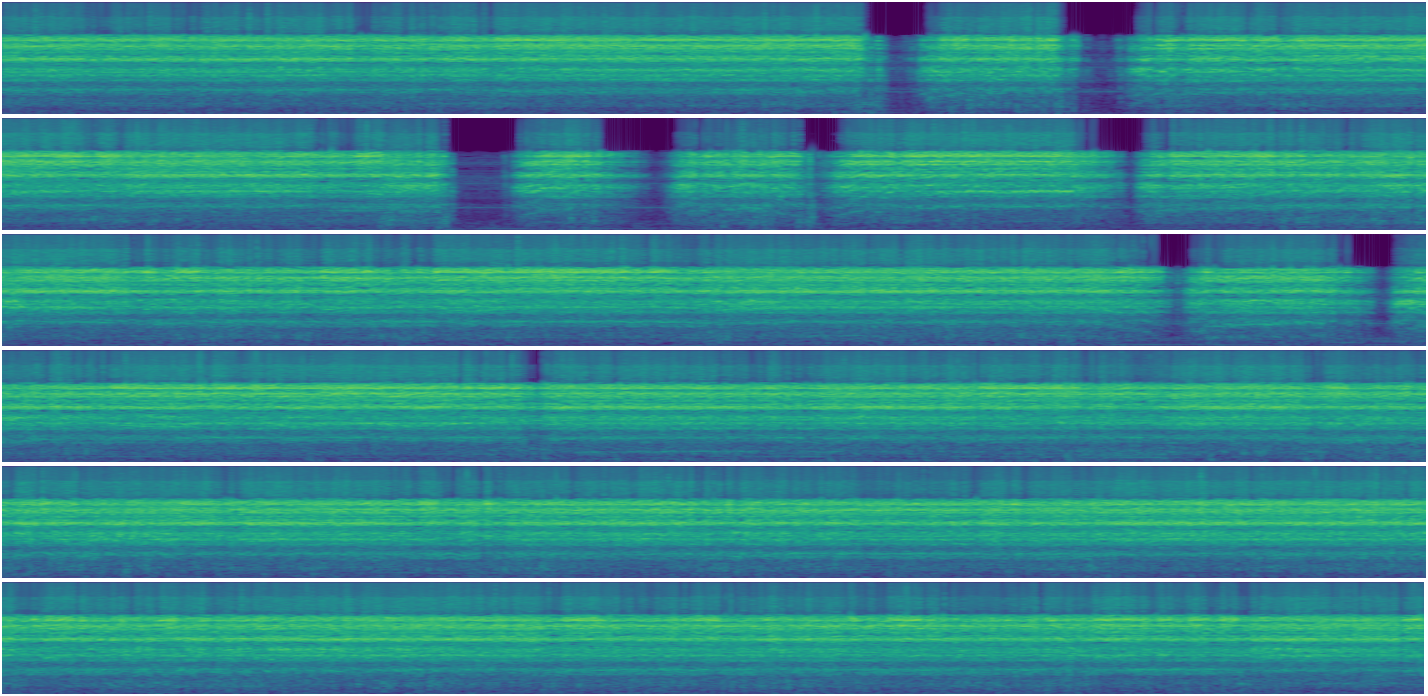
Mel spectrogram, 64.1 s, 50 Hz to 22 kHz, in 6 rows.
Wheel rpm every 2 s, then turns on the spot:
230, 230, 200, 110, 170, 220, 180, 90, 150, 160, 220, 230, 230, 230, 190, 120, 210, 230, 230, 230, 220, 230, 230, 230, 230, 230, 230, 230, 230, 230, 230, 230.
none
